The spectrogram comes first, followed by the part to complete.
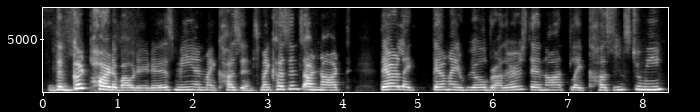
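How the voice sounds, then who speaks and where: Speaking at a moderate pace in a slightly high voice, this middle-aged woman from India shares her life story in a relaxed conversational interview. Her Indian English is peppered with fillers and false starts.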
